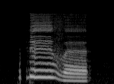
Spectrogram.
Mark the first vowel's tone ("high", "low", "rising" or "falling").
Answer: high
